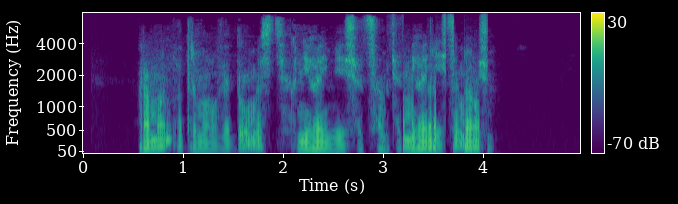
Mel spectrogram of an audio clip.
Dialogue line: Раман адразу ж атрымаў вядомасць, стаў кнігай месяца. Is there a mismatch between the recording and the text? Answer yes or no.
yes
